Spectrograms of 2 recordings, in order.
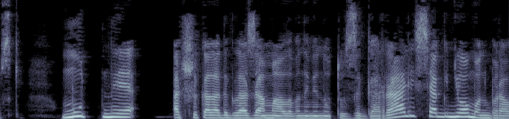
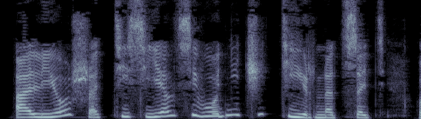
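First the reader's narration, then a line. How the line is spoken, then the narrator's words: Timid whisper. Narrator (Russian): робко шептала Амалия Ивановна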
